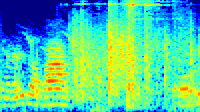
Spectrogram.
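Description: Metal chain locked to a girl's ankle clinking and scraping on a concrete floor as she walks, several sharp clinks about a second in.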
